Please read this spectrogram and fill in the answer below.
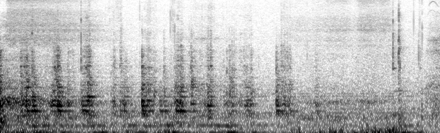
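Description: Faint light clicks and taps of steel studs being handled and threaded by hand into a cast-iron toilet carrier's faceplate.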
